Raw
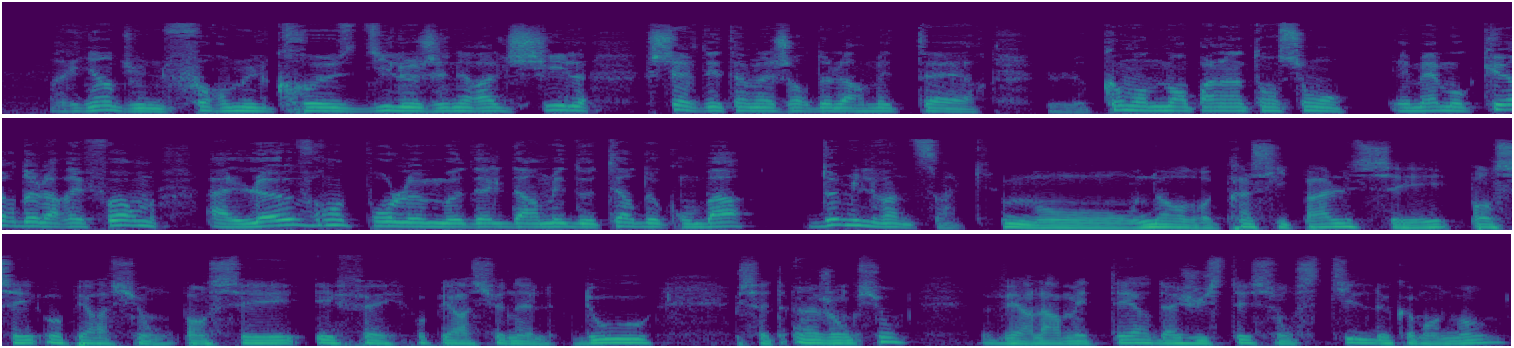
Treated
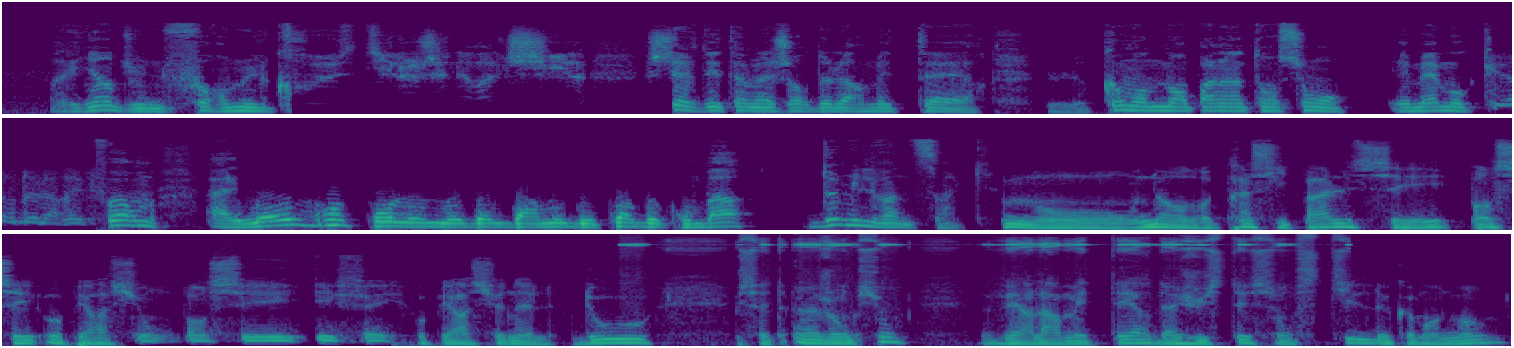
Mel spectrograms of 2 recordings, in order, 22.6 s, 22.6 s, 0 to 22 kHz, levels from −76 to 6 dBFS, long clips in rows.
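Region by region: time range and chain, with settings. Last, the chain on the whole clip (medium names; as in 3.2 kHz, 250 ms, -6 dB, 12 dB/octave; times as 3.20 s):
1.44–3.36 s: high-pass 1.4 kHz 24 dB/octave + distance through air 81 m + comb 5.1 ms, depth 30%
7.44–8.02 s: CVSD coder 16 kbps + brick-wall FIR high-pass 210 Hz + compression 12:1, threshold -38 dBFS
8.72–11.00 s: steep low-pass 900 Hz 48 dB/octave + transient shaper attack +9 dB, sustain +1 dB
15.71–17.05 s: companding laws mixed up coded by mu + steep high-pass 160 Hz 48 dB/octave + peaking EQ 1.2 kHz -14.5 dB 0.74 oct
18.18–21.84 s: companded quantiser 6-bit + careless resampling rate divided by 3×, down filtered, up zero stuff
whole clip: none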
